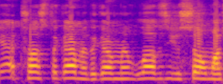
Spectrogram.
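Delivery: loud, very high, mocking sarcastic tone. Recalling what he said on the news in Canada; retelling a sarcastic remark. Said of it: "being sarcastic".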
